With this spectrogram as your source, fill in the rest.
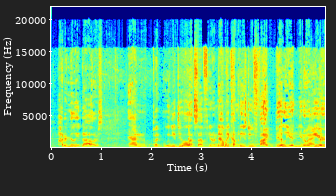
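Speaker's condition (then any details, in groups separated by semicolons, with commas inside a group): No condition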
